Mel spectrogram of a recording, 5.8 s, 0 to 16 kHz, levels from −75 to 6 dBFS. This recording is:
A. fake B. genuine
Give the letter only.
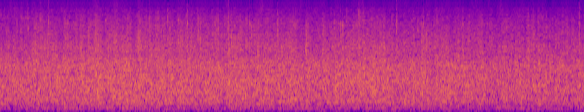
B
